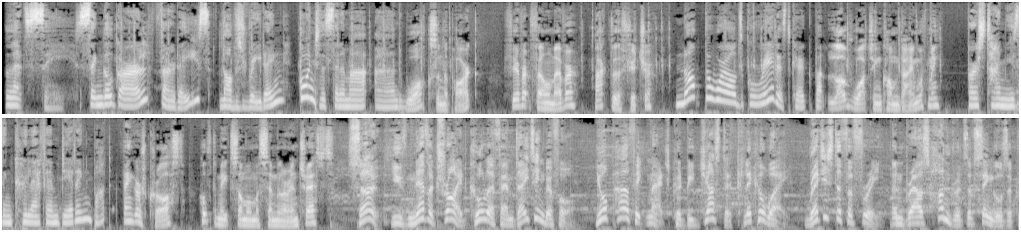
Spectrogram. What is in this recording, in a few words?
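Irish English, Commercial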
